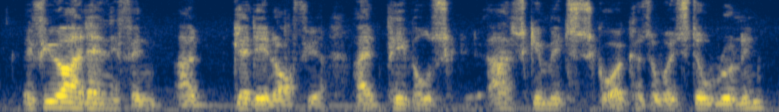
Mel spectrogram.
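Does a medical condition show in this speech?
Yes: brain infection with surgery.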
